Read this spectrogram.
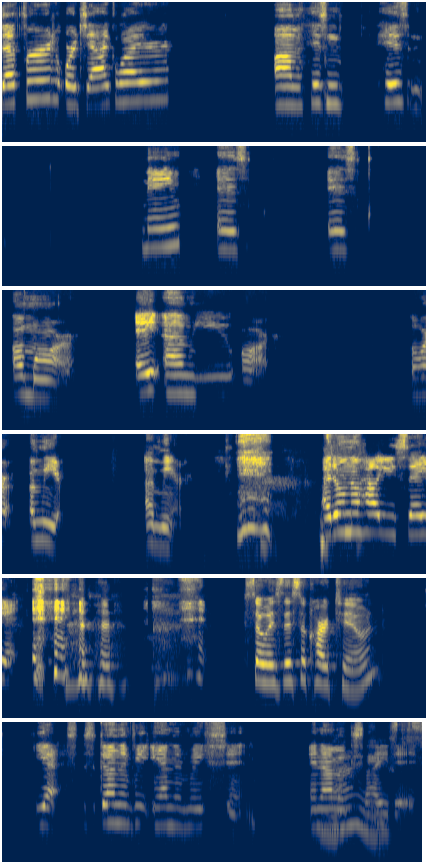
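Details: Young woman actress who stutters, with word repetitions and interjections; stuttering.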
